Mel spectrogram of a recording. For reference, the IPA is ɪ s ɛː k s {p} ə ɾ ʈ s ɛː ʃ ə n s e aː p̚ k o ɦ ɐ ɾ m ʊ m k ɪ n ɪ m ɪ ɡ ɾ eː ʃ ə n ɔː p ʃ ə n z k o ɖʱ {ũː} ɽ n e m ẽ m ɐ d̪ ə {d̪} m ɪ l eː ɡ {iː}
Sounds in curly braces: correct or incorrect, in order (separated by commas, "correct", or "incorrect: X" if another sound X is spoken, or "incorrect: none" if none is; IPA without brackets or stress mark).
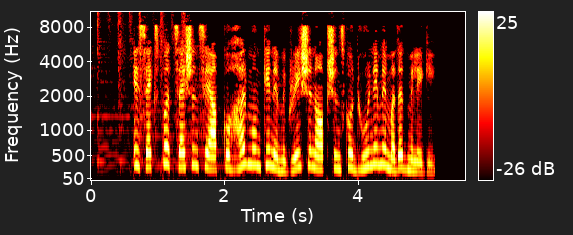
correct, incorrect: uː, correct, correct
